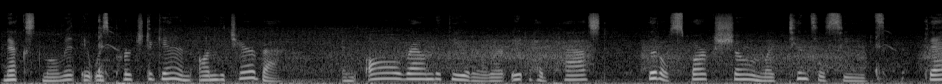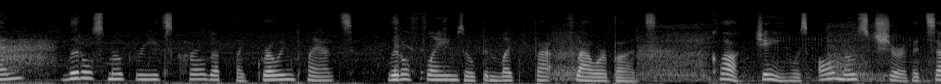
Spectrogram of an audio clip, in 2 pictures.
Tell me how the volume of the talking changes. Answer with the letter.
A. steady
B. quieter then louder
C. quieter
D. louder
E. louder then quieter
A.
